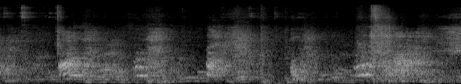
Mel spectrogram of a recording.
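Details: Twelve-month-old Staffordshire Bull Terrier named Azarro Staff de Collins Molosse doing puppy protection work at the 4DOGS.CZ dog school. Short, sharp barks burst out roughly every second, with people talking throughout.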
